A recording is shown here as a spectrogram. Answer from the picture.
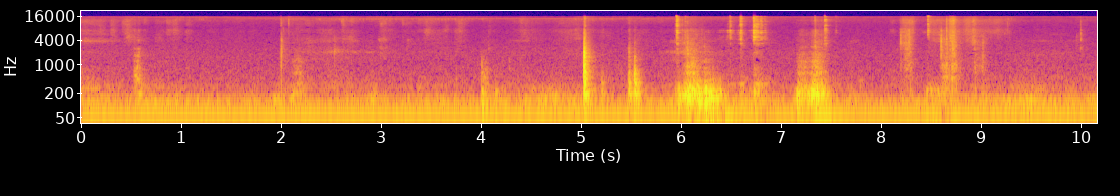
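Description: Scattered faint clicks and rustles of small tools and materials being handled on a fly-tying bench, with a sharp click about five seconds in and a short run of louder handling noises a second later.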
